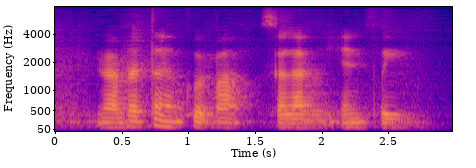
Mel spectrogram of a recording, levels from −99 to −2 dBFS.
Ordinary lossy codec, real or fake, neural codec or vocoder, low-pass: none; fake; codec, 16 kHz, about 1 kbps, DyCAST, with the encoder's durations; none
